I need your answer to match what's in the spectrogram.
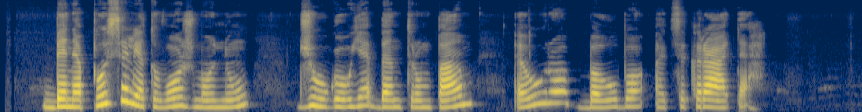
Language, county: Lithuanian, Kaunas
